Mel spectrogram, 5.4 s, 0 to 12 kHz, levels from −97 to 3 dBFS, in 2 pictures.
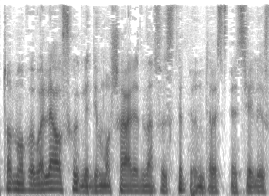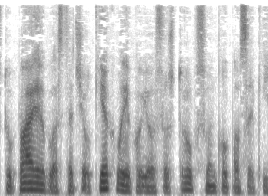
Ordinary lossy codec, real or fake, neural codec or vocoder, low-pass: MP3, 48 kbps; fake; codec, 24 kHz, 1.5 kbps, HILCodec; 10.8 kHz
